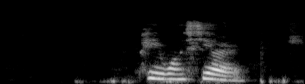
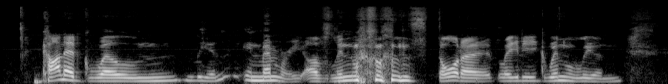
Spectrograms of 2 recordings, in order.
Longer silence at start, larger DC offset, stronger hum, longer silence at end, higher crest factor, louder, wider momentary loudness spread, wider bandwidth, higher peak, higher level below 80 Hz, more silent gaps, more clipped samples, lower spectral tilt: first, 1.1 s vs 0.2 s; neither; neither; about the same, 0.2 s vs 0.3 s; about the same, 18 dB vs 16 dB; about the same, -15 LUFS vs -17 LUFS; first, 14 LU vs 10 LU; second, 8.2 kHz vs 16 kHz; about the same, -2 dBFS vs 0 dBFS; second, -58 dBFS vs -52 dBFS; neither; neither; second, -5.5 dB/octave vs -7 dB/octave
